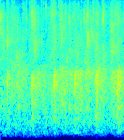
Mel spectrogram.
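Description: An audience at a Canadian Club of Ottawa speaking event applauds, a dense and steady clatter of many hands clapping without any voices over it.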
